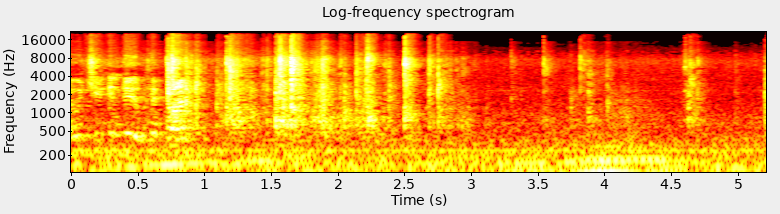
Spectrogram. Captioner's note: crayons rattling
